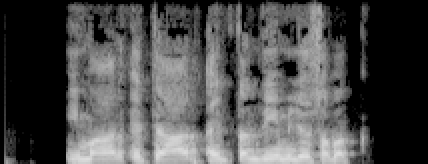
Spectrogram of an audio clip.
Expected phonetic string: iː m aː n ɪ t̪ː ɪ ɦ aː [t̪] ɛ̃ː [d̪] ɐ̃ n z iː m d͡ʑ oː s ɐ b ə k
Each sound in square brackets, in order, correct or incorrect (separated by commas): incorrect, incorrect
